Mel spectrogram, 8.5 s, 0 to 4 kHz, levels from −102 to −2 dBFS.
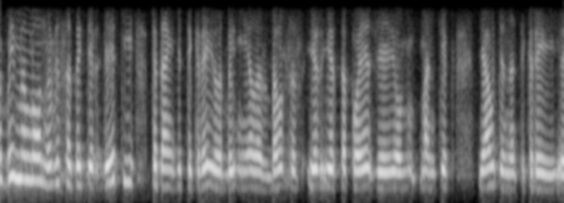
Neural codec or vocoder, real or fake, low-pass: codec, 16 kHz, 2 kbps, FunCodec, trained on Chinese and English, 25 frames a second; fake; 3.6 kHz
